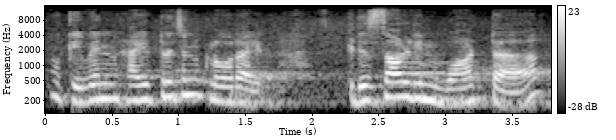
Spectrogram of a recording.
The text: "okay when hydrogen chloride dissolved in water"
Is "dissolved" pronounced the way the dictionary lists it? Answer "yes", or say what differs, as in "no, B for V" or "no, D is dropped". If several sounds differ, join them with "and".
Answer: no, S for Z and V is dropped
